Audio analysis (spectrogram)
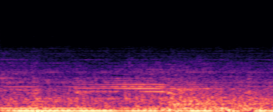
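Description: A train in the Batman Telltale Series game gives a steady, loud low rumble with a faint tonal whine above it, continuous throughout without any voices.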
